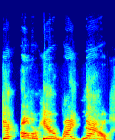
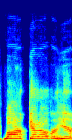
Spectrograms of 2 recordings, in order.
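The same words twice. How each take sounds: First: High, drawn-out shouted order; acted-out impatient holler, slow and high; insistent shout. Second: High, raised call across a room; urgent high-pitched holler, acted out. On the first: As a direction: call them over slowly, every word stretched high. Repeated, more insistent summons from afar. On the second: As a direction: summon someone from far off, pitched way up. Calling him across the room.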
